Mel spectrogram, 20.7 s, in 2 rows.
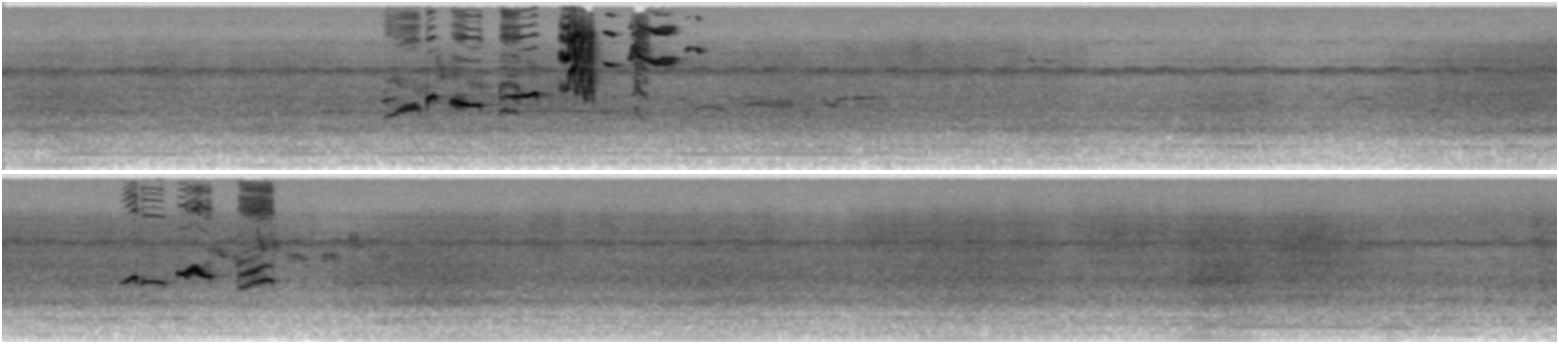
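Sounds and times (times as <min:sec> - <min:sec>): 
common blackbird whistling song: 0:02.5 - 0:05.8, 0:11.2 - 0:12.6.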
